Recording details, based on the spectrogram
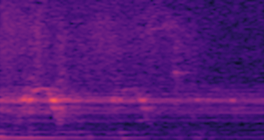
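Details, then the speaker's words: Electric guitar through an amp with a steady low electrical hum from electromagnetic interference picked up by the pickups. The buzz fades when the guitar is turned to the left or its volume is turned down. "watch as i turn my guitar a little bit to my left see how it kind of goes away that's emi"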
